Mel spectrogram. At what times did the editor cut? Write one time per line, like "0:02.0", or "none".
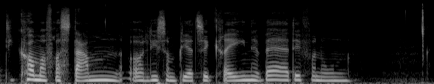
0:01.2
